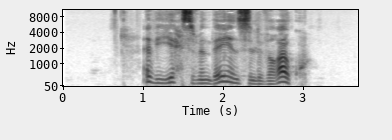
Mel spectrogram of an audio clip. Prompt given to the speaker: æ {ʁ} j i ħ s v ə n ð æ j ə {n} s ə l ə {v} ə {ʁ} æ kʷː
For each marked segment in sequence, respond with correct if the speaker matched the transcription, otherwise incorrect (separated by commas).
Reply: incorrect, correct, correct, correct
